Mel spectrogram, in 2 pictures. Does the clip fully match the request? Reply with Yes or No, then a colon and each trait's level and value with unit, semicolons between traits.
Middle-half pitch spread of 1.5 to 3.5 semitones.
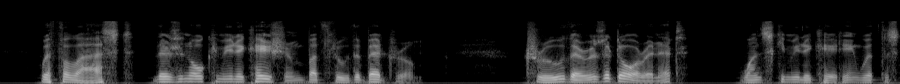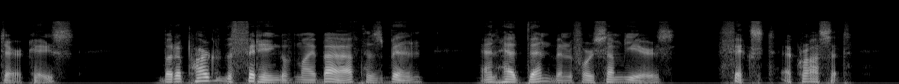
No: average, 4.1 semitones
